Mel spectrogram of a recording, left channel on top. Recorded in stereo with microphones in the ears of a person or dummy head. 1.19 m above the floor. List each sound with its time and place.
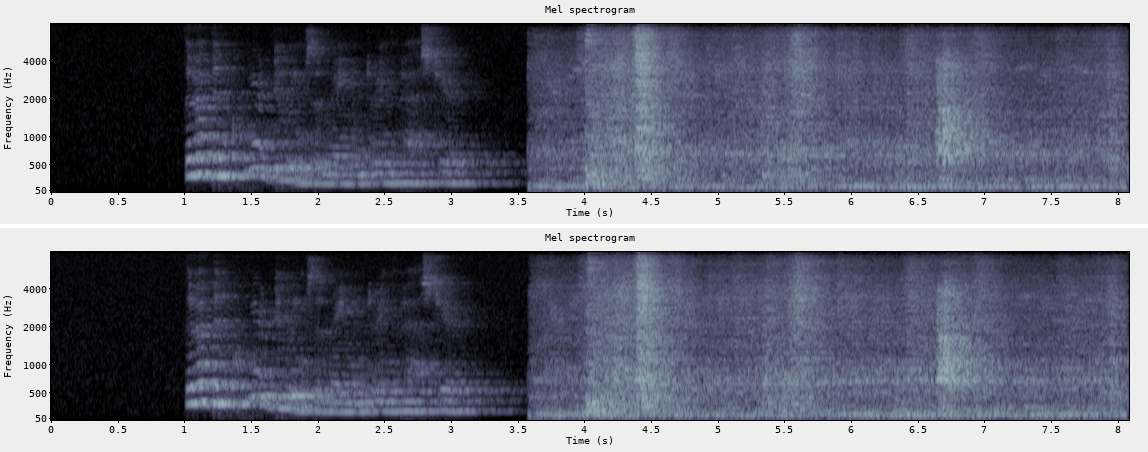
1.0 s a woman speaking: 35° left (ahead or behind), 1.6 m
3.6 s footsteps: 50° left (ahead or behind), 2.0 m; by 8.0 s 10° left (ahead or behind), 3 m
